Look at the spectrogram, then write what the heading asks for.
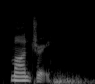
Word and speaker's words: Mondry: Nathan, I'm not going to say your last name wrong, Mondry.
